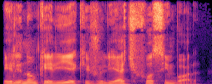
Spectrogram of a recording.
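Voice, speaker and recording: Man, audiobook narrator, calm measured storytelling, mellow warm tone, dry close sound. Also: lowish voice, slightly rough, no echo. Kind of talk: scripted narration.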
